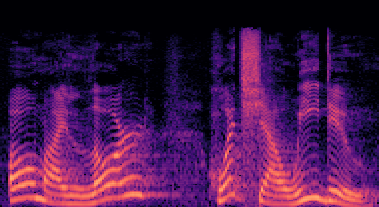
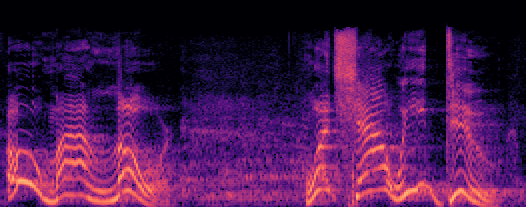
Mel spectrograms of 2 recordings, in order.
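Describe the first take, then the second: First: It is read in the speaker's ordinary accent. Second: It is read in a Southern American accent.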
